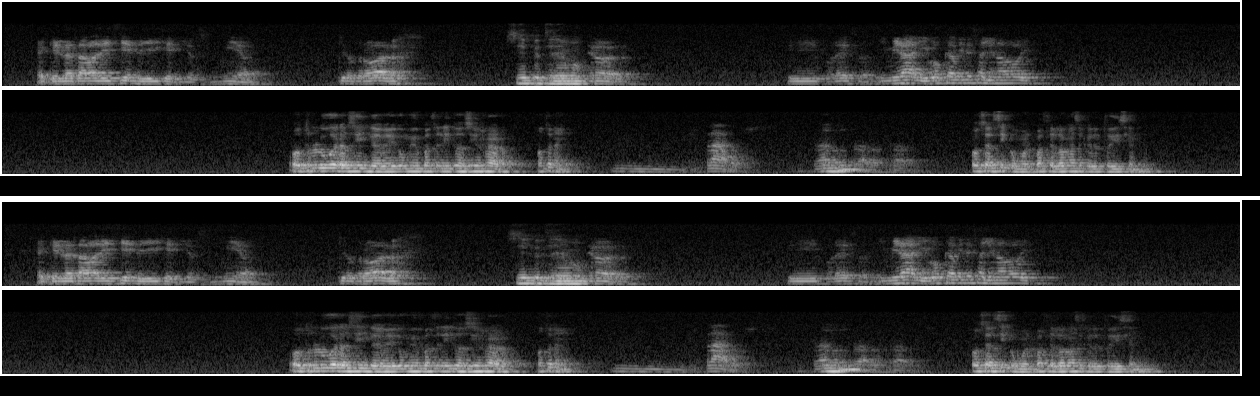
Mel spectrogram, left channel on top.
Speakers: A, in the centre; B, on the left.
A: Es que él lo estaba diciendo y yo dije, Dios mío, quiero probarlo. <laughs>
B: Si es que tienen
A: Señor.
B: un-
A: Sí, por eso. Y mira, ¿y vos qué habéis desayunado hoy?
B: otro lugar así en que habéis comido pastelitos así raros, ¿no tenéis?
A: Mm, raros, raros,
B: Ujú.
A: raros, raros.
B: O sea, así como el pastelón ese que te estoy diciendo.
